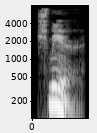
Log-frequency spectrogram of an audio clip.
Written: schmear

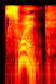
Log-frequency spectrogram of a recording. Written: swank

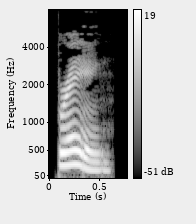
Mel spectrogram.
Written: braying

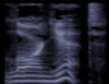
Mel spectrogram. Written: lorgnette

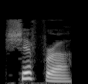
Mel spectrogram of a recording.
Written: Shifra

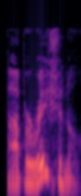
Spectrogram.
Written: operational

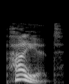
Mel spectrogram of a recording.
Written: piet

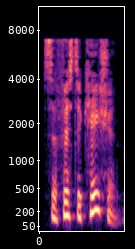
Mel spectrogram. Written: sophistication

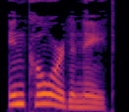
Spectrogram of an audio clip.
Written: uncoordinate

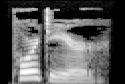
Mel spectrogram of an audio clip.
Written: portier

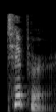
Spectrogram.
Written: tipper

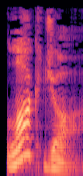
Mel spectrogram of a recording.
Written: lockjaw

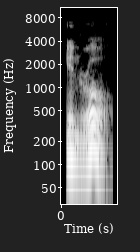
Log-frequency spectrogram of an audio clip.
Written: enroll

